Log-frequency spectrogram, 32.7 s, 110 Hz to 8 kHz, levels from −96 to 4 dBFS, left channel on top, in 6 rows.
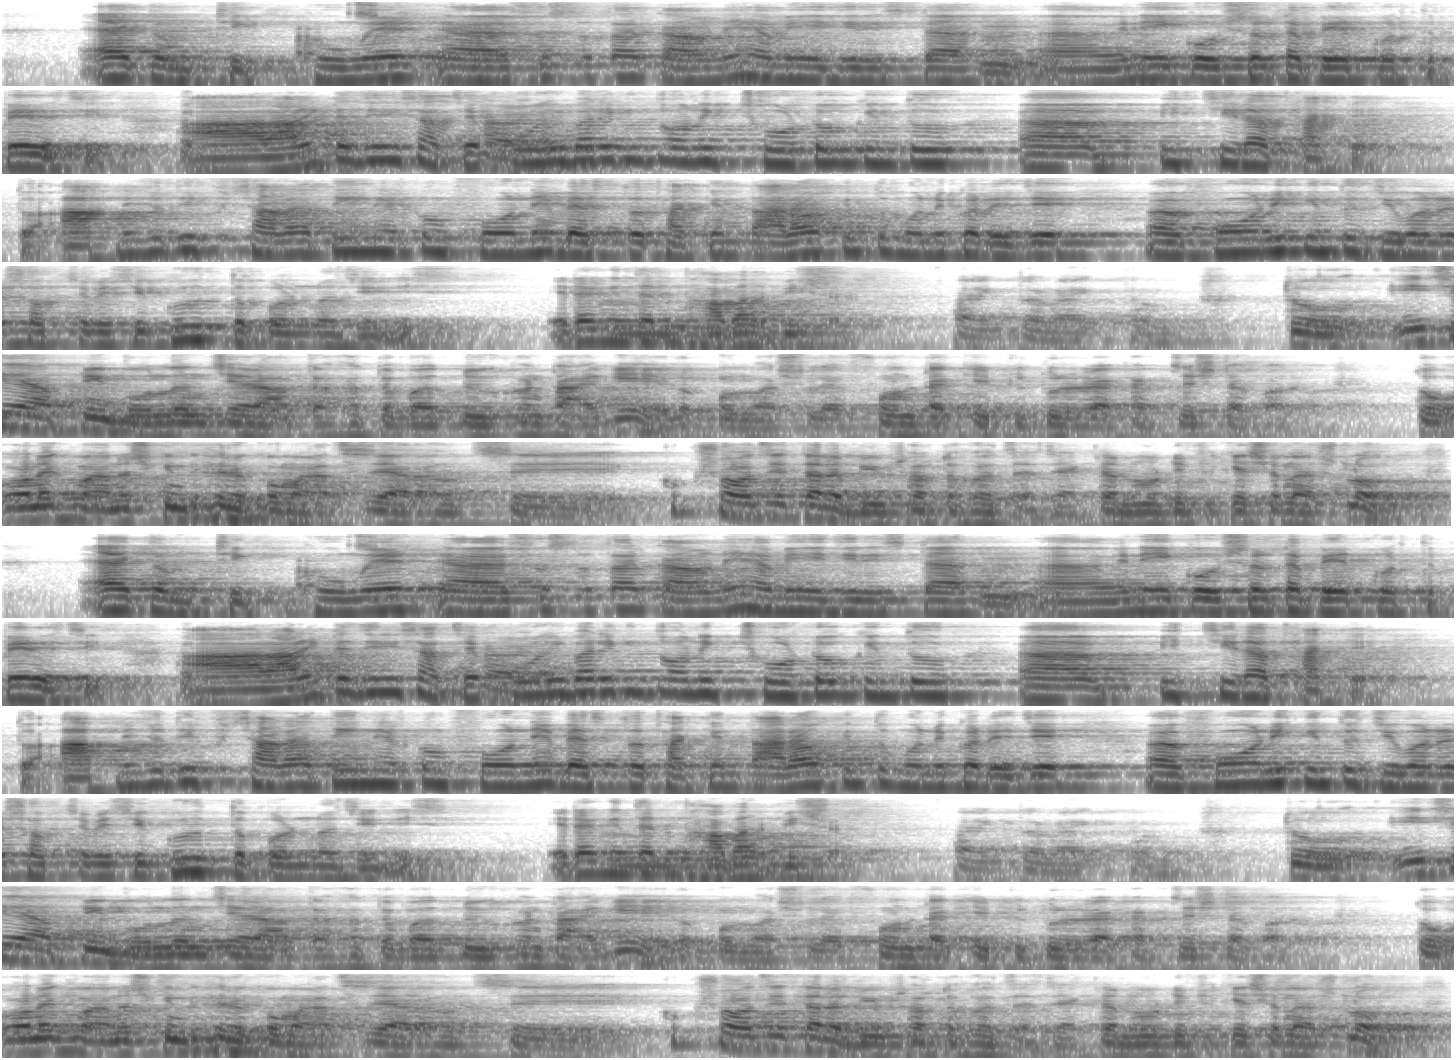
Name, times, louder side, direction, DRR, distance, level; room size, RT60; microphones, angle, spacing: voice 1, 0.3-9.0 9.3-10.6 11.0-14.9 15.2-18.0 18.4-19.5, right 1 dB, 20° right, 5 dB, 2.7 m, -28 dB
voice 2, 1.1-1.9 3.7-4.0 7.3-7.6 18.6-19.5 19.9-26.7 27.1-32.5, left 1 dB, 20° left, 4 dB, 2.9 m, -32 dB
29.5 x 24.0 x 7.4 m, 0.93 s
head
